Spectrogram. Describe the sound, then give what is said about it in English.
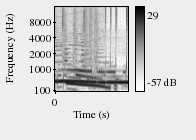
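Several people howl together on a count of three in imitation of wolves, a loud sustained group howl with overlapping voices gliding slowly downward in pitch over about a second and a half. “you know, I think we should make it a thing that we howl at the end.”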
